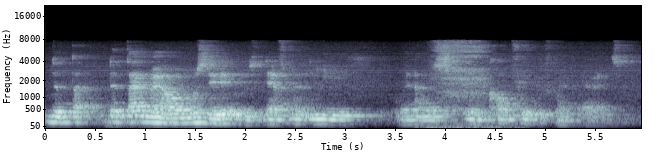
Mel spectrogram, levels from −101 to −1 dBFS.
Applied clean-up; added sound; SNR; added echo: none; Breathing; 14 dB; reverberation time 0.8 s.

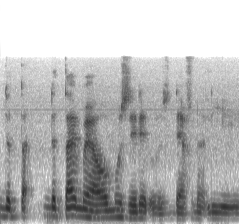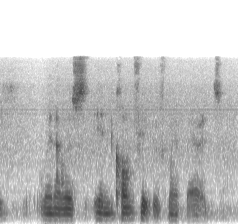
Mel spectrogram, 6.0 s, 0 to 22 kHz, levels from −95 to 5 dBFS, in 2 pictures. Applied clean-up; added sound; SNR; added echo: none; none; none; none.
